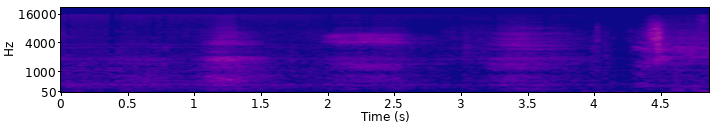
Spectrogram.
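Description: A man breathes heavily in his sleep.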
